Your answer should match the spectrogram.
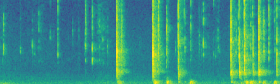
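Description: A computer keyboard clacks while PHP code is written, with sparse soft keystrokes at first, then louder bursts of quick typing in a quiet room.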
